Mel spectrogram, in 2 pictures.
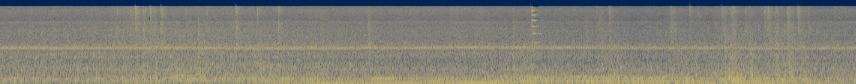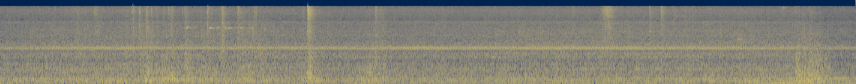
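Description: A bus engine rumbles and hums steadily as the bus drives.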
